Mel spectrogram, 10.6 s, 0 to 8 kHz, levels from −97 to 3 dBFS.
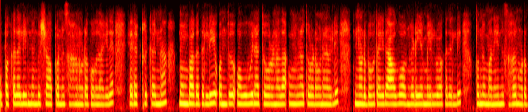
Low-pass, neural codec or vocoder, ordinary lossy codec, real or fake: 7.2 kHz; codec, 16 kHz, 4 kbps, FunCodec, trained on Chinese and English, 50 frames a second; Opus, 16 kbps; fake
